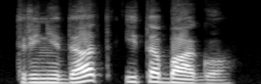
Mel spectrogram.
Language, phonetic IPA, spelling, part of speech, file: Russian, [trʲɪnʲɪˈdat i tɐˈbaɡə], Тринидад и Тобаго, proper noun, Ru-Тринидад и Тобаго.ogg
- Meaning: Trinidad and Tobago (a country consisting of two main islands and several smaller islands in the Caribbean, off the coast of Venezuela)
